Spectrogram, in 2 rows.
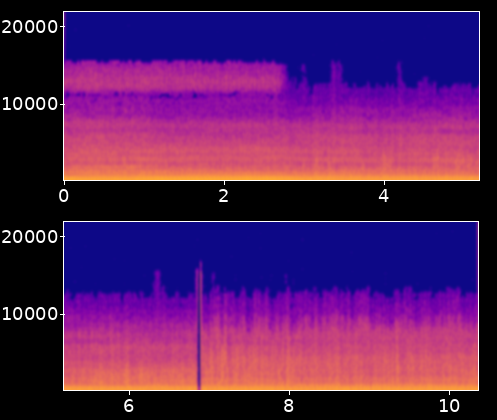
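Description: Icebear Maddog 150 scooter's GY6-type 150cc four-stroke single accelerating hard from about 8 to 50 mph. Its pitch holds nearly steady while the belt drive shifts up, and wind noise on the microphone grows with speed. The engine is running with its air filter relocated and a 110 main jet, and the sound drops out briefly about seven seconds in.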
